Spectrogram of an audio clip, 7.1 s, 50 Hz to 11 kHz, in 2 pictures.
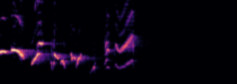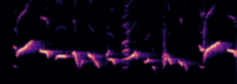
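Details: Old wild Oriental magpie-robin in full song, a 2020 recording used to call wild birds and train singing: fast runs of loud slurred whistles and crisp chips in two long phrases with a pause between.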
